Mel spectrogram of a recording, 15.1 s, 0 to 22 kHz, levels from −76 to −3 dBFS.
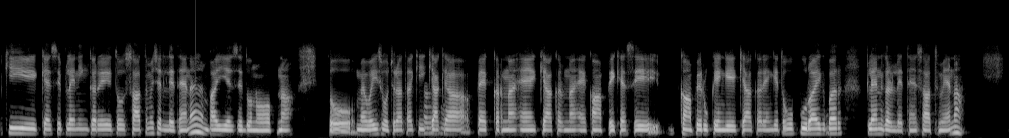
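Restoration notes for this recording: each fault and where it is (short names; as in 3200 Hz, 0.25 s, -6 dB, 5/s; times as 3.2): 2.93 pop -9 dBFS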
